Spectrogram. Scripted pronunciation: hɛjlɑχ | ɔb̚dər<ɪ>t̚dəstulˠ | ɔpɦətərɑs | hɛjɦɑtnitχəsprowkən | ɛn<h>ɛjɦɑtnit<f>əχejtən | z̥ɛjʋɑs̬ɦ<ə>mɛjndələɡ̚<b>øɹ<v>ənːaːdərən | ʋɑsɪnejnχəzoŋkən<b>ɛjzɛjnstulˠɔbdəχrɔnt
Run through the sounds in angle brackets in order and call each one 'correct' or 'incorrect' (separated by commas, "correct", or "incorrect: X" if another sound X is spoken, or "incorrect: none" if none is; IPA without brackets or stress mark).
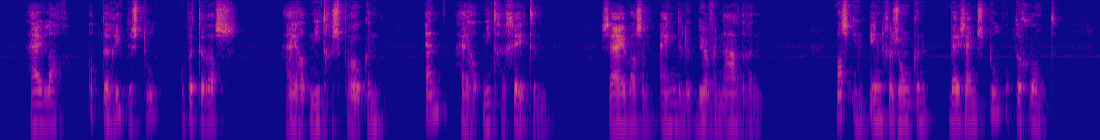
incorrect: i, correct, incorrect: χ, correct, incorrect: d, correct, correct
